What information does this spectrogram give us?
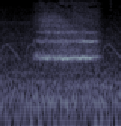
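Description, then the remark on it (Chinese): A shrill tire screech as a van fleeing a police car brakes hard and drifts into a narrow side road at a fork, leaving two scorched skid marks: one sustained high-pitched squeal lasting about a second, swelling loud and then cutting off, with no voices. “一阵刺耳的刹车声。这面包车竟然做出了一个完美的漂移，冲进了一条小路，只留下路口两条焦黑的刹车漂移痕迹。”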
